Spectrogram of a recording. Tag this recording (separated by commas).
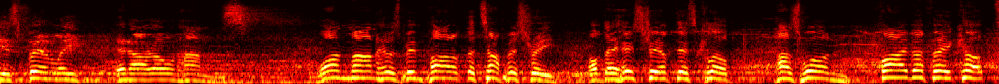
man speaking, Speech, Narration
